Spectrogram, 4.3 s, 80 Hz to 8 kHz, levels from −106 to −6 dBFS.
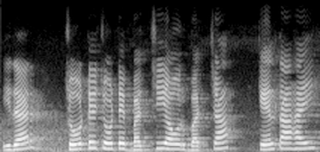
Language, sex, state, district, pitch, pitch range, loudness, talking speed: Hindi, female, Haryana, Charkhi Dadri, 275 Hz, 245-285 Hz, -16 LUFS, 110 wpm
